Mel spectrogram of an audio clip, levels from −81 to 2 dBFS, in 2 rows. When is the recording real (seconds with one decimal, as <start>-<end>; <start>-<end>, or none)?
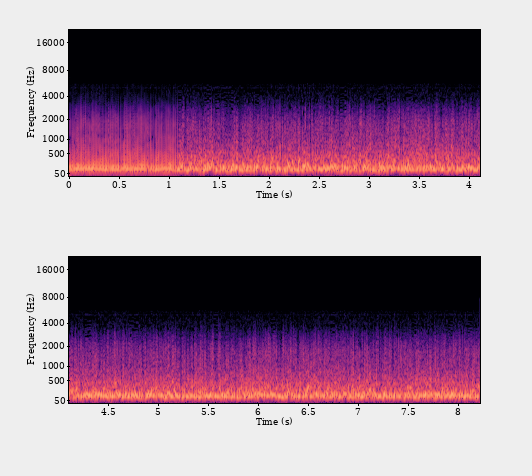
1.1-8.2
